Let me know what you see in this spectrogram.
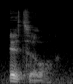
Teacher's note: and they'll the only exception is it will which becomes ital with the schwa sound inserted between the two consonants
